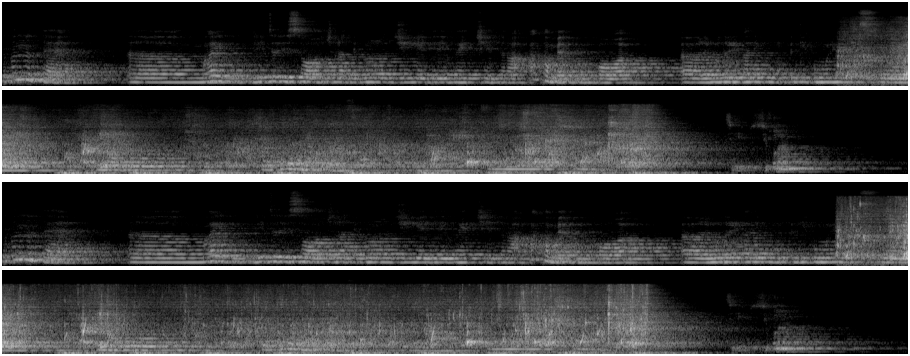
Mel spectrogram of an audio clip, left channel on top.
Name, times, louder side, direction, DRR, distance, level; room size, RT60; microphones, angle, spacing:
voice 1, 0.1-0.7 1.2-6.2 6.8-9.5 10.0-13.7 16.8-16.9, equal, 65° left, -3 dB, 1.5 m, -31 dB
sound 1, 8.3-15.5, right 3 dB, 70° right, 0.6 m, -28 dB
sound 2, 9.5-15.9, left 1 dB, 85° left, 0.7 m, -35 dB
voice 2, 13.9-15.3 16.3-17.0, left 2 dB, 25° left, -1 dB, 0.9 m, -36 dB
6.6 x 4.4 x 4.1 m, 2.3 s
head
